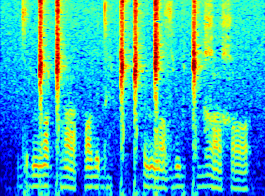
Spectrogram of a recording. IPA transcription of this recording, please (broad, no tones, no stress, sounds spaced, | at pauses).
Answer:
d r ə̤ ŋ͡ǁ ɑ ɡ͡ǁ a | ɒ ð ɪ d ɛ̤ ǁ ə̤ ǁʰ ə ŋ͡ǁ a zˤ ə̤ n a̤ ǁ i̤ ʁ a χ ɑ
